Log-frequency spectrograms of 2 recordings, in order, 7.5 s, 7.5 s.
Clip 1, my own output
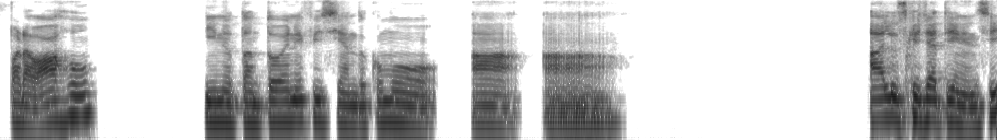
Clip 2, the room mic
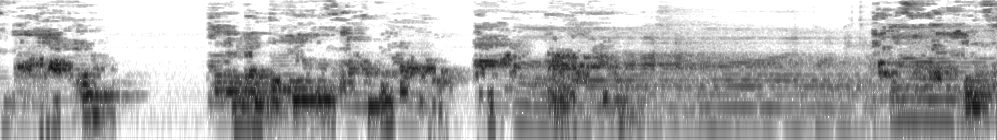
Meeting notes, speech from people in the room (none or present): present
